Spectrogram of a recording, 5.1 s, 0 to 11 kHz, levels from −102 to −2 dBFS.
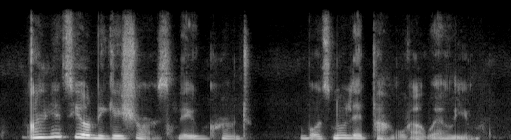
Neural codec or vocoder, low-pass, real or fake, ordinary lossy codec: codec, 24 kHz, 0.9 kbps, WavTokenizer, small release; 9.9 kHz; fake; none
